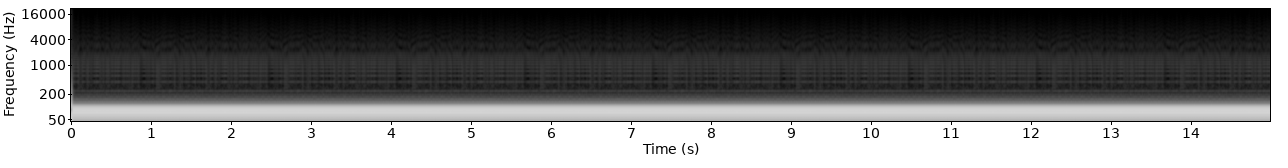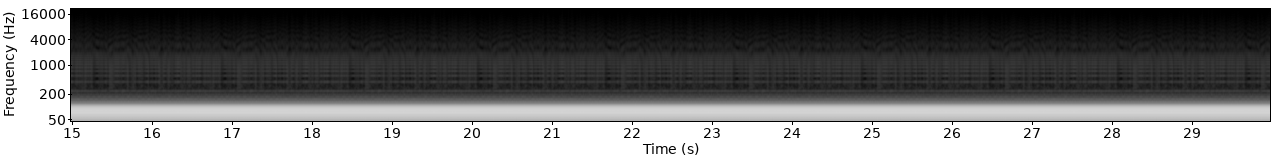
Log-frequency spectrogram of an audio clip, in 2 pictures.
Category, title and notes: Sound effects > Experimental
Blue to Green Palette
Here are the 10 frequencies I did in hertz : (Blue starts at 80, any lower frequency doesn't result in a colour change) 80 100 120 150 200 250 300 375 420 500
